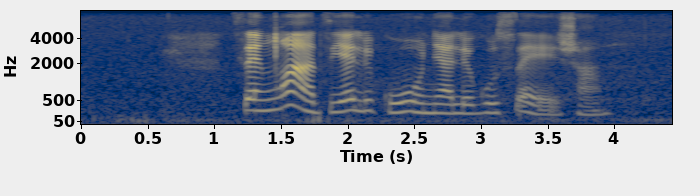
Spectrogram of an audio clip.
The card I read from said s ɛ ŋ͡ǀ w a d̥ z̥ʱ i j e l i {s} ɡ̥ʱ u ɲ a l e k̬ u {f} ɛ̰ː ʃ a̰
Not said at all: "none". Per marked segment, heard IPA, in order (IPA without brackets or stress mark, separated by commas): none, s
